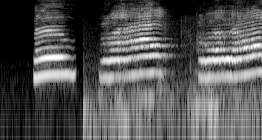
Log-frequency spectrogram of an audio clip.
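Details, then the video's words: Domestic cat giving three drawn-out harmonic meows, each steady and nasal, spaced about a second apart, with a soft hum in the gaps. "Various strange cat sounds"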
